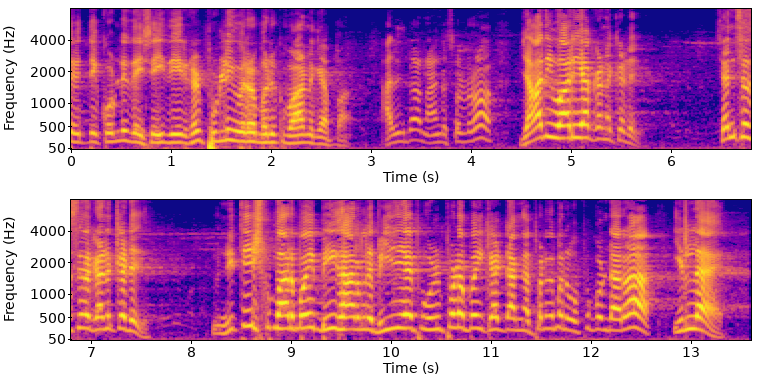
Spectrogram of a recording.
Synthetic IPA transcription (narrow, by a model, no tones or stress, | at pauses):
t̪ːɪɾɐt̪ːɐɪkːɔɳɖɯɪðɐɪsɛjðiːɾɣɐɭpʊɭːiʋɐɾɐmɪɾɯkːɯʋaːnɯkeːpːã̰ː | ʔɐ̰ðɯkːɯt̪ːãːnaːŋɡɐsɔlːɾõː | d͡ʒaːðiʋaːɾɪjaːkɐɳɐkːɐɽɯ̰ | sɛnsɐsɪlɐkɐɳɐkːɐɽɯ̰ | nɪt̪ːiːʂkʊmaːɾpoːjbiːɣaːɾɐlɐbid͡ʒiepːʊɻpːɐɽɐp̬oːjkeːʈːaːŋɡɐpɪɾɐðɐmaːɾiɔpːɯkːɔɳɖaːɾaː | ɪlːɛ̰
